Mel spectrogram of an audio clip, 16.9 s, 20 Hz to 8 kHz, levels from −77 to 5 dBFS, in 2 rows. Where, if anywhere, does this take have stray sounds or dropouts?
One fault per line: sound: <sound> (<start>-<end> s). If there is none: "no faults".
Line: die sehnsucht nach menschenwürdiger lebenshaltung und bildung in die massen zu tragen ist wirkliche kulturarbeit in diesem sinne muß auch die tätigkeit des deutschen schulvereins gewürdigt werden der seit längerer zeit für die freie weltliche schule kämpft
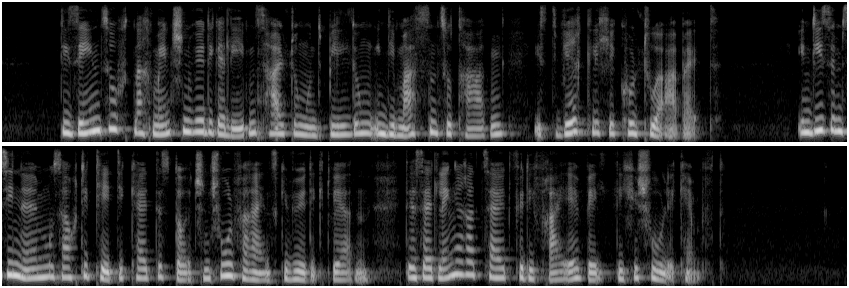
no faults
